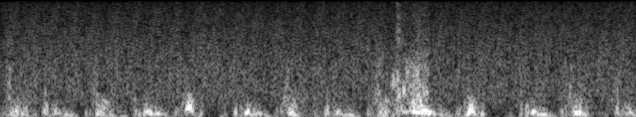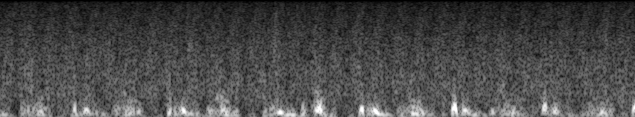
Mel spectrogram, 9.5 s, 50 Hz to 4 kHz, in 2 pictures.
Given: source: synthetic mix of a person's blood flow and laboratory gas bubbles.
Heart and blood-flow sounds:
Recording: Doppler ultrasound of blood flow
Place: precordium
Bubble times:
2.92-3.24 s: bubbles
From the record:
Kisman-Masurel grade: 113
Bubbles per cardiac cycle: 1 to 2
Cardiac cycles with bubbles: 1 to 10%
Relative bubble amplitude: loud (0.450 to 0.775)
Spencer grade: 1 (occasional bubble signal discernible with the cardiac motion signal, with majority of cardiac periods free of bubbles)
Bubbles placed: anywhere in the cardiac cycle

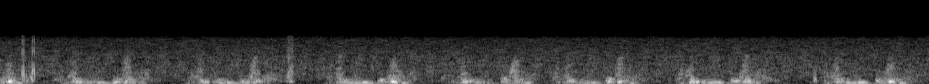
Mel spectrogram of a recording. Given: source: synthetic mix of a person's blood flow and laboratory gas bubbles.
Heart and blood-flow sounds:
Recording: Doppler ultrasound of blood flow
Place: precordium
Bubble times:
0.21-0.36 s: bubbles
2.77-2.96 s: bubbles
8.12-8.20 s: bubbles
From the record:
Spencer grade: 2 (many but less than half of the cardiac periods contain bubble signals, singularly or in groups)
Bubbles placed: only in the low amplitude regions of the cardiac cycle

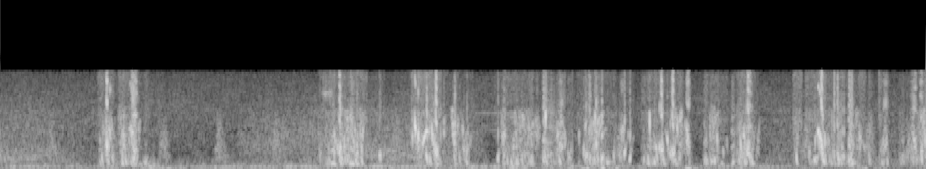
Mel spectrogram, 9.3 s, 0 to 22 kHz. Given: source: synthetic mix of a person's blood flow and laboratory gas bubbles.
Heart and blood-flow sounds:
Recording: Doppler ultrasound of blood flow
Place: subclavian vein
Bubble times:
0.97-1.51 s: bubbles
3.18-3.68 s: bubbles
3.75-3.85 s: bubbles
4.08-4.73 s: bubbles
4.94-5.73 s: bubbles
5.76-6.35 s: bubbles
6.41-6.94 s: bubbles
7.03-7.61 s: bubbles
7.92-8.02 s: bubbles
8.05-8.73 s: bubbles
8.79-8.89 s: bubbles
8.98-9.27 s: bubbles
From the record:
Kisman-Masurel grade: 333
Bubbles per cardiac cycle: rolling drumbeat, 9 or more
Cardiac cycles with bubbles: 50 to 99%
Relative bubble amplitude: loud (0.450 to 0.775)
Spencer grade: 3 (all of the cardiac periods contain showers or single bubble signals, but not dominating or overriding the cardiac motion signals)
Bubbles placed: anywhere in the cardiac cycle

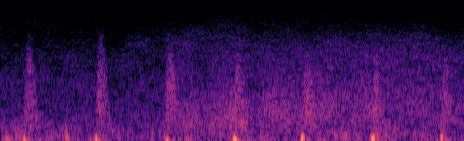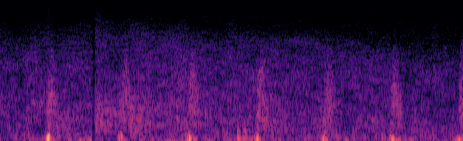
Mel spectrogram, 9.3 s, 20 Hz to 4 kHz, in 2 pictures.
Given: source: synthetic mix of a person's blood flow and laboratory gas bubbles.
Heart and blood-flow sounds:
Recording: Doppler ultrasound of blood flow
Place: subclavian vein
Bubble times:
no bubbles
From the record:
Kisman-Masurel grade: 000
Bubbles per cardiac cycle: 0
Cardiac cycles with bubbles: 0%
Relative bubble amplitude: no bubbles discernible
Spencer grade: 0 (complete lack of bubble signals)

